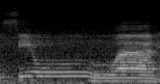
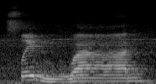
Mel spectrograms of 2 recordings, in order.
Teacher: Jadi sinwan. Jadi nun sukun dan wawnya itu tidak boleh kita idghamkan menjadi siwan, itu nggak boleh.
